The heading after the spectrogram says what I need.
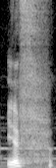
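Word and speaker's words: Giff: name is if g-i-f-f the g is silent it's if if see because you you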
